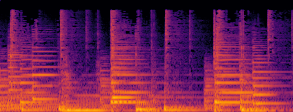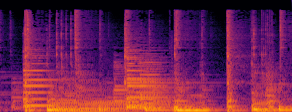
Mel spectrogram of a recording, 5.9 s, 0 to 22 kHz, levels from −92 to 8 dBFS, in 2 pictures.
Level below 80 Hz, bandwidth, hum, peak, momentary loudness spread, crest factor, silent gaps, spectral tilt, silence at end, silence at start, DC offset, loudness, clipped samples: -20 dBFS; 15.5 kHz; none; 0 dBFS; 7 LU; 14 dB; none; -6 dB/octave; 0 s; 0 s; under 0.1%; -17 LUFS; under 0.1%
